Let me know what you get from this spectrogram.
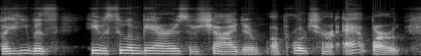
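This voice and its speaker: Here is a plain, everyday voice from a woman with a fairly low pitch. She speaks at a fairly slow pace. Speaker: lifestyle content creator. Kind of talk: live stream commentary.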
